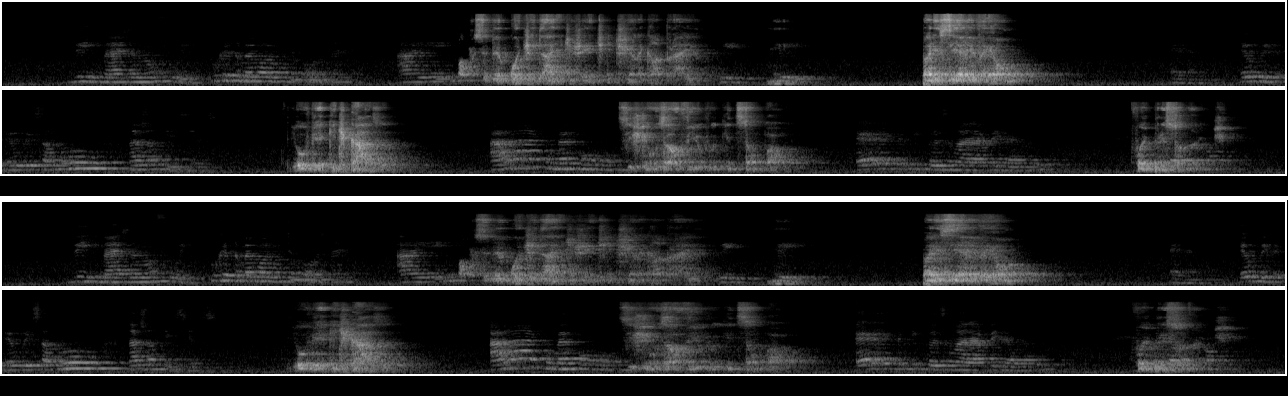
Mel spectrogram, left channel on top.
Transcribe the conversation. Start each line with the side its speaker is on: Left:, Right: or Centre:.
Right: Vi, mas eu não fui. Porque eu também moro muito longe, né? Aí
Left: Ó, Você vê a quantidade de gente que tinha naquela praia.
Right: vi,
Left: Hum,
Right: vi.
Left: Parecia
Right: Gente, de...
Left: Réveillon.
Right: era. Eu vi, eu vi só no, nas notícias.
Left: Eu vi aqui de casa.
Right: Ai, como é bom!
Left: Assistimos ao vivo aqui de São Paulo.
Right: Eita, que coisa maravilhosa.
Left: Foi impressionante.
Right: Então você é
